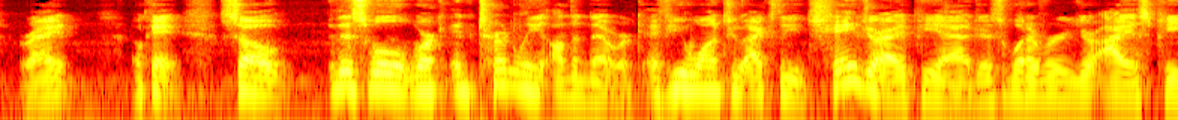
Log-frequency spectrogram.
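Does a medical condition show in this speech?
No.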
